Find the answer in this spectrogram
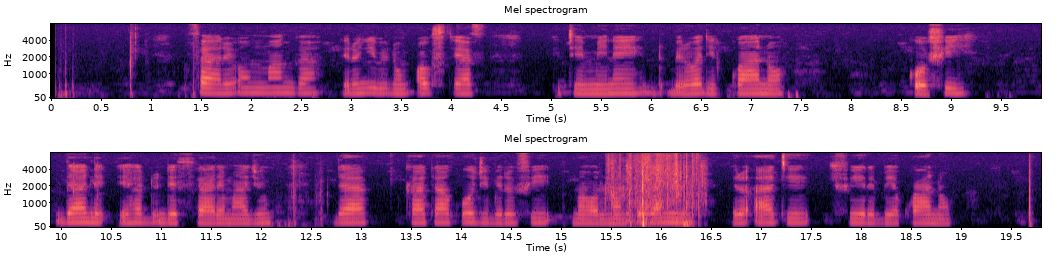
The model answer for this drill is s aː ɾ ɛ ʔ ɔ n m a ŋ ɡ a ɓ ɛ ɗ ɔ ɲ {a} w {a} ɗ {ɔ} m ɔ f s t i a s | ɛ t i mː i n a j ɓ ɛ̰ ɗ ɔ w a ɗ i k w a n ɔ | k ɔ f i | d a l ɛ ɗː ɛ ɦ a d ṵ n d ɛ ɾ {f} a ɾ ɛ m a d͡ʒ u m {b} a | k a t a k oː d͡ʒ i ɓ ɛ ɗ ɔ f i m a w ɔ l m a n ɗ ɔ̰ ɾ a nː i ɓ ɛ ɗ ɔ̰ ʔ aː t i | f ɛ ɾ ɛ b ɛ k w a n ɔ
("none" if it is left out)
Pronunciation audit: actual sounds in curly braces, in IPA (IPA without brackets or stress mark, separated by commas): i, i, u, s, d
